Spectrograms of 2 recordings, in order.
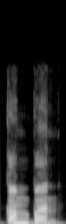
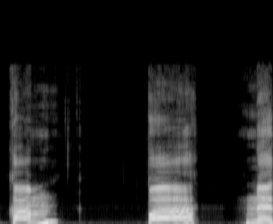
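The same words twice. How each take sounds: First: कंपन as one whole word, falling at the end; कंपन said in one piece, settling downward; joined-up word. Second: कम, प, न as separate drawn-out syllables with pauses; कम and प held long, then न. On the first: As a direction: blend कंपन together without breaks. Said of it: "तो मिलके बन जाएगा". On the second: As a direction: sound out कम, प, न slowly for a learner. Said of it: "मेरे साथ साथ इनको रिपीट करना है". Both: Shown as a demonstration.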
